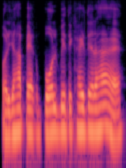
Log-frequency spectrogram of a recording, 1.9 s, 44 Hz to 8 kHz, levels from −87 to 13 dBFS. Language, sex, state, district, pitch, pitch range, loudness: Hindi, male, Jharkhand, Garhwa, 140 Hz, 135-145 Hz, -14 LUFS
